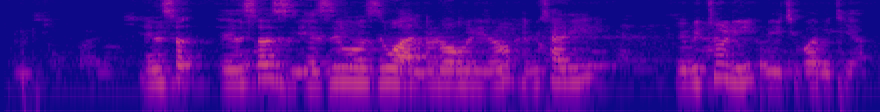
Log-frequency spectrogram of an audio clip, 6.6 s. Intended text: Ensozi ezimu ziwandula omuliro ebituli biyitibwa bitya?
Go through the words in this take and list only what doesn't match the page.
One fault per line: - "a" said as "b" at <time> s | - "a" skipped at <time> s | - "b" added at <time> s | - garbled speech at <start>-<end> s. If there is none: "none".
none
